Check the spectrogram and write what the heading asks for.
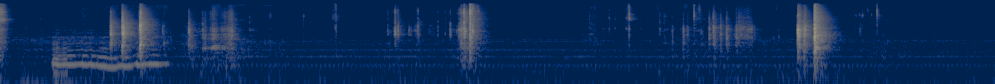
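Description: Scattered small clicks, taps and clatter of small metal hardware and tools being handled at a tabletop, the loudest pair of clicks near the end. A low hum lasting under two seconds begins about a second in.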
